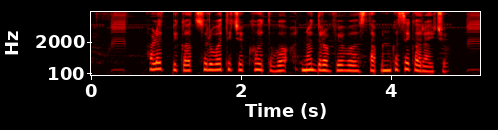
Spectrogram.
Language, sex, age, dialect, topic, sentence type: Marathi, female, 25-30, Standard Marathi, agriculture, question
